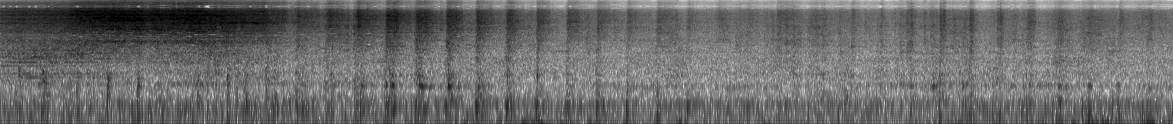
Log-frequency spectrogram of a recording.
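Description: Freight cars rumble steadily past on the rails.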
